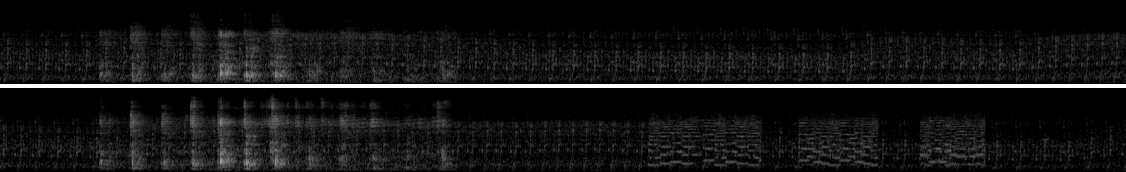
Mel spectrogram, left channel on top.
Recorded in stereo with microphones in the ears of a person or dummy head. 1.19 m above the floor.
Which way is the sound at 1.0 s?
25° right (ahead or behind).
